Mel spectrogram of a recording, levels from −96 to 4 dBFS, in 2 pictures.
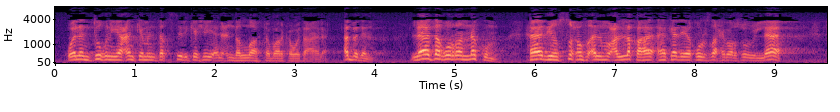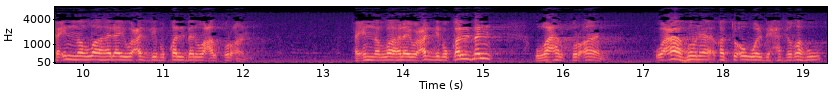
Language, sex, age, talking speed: Arabic, male, 40-59, 120 wpm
